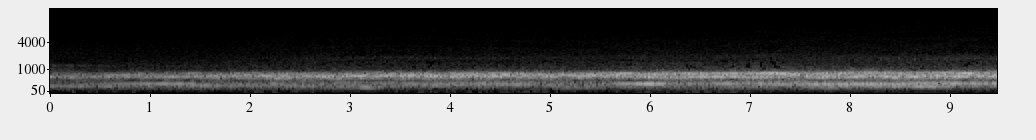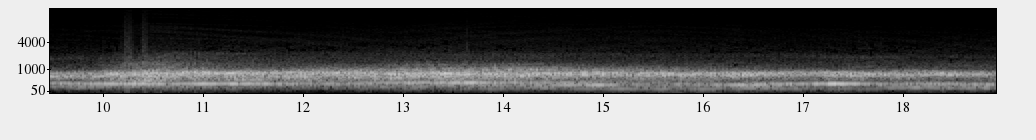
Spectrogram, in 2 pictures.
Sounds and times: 0.0s reverb circuit with self-limiting feedback 18.9s

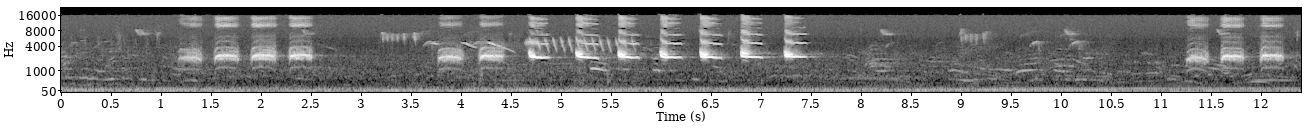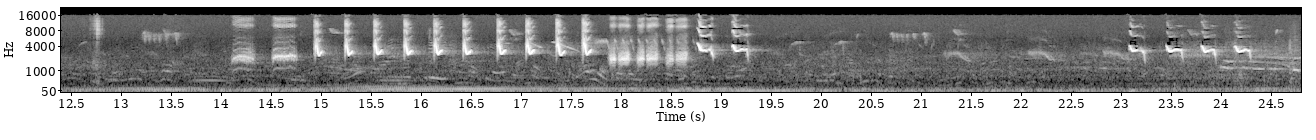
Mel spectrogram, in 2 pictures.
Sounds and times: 0.0s wind 24.8s
0.2s bird 10.4s
3.5s kids 24.8s
11.2s bird 24.8s
12.2s bike 24.8s

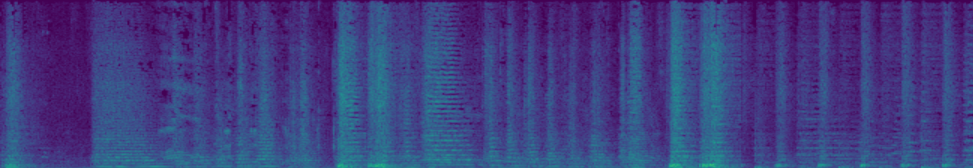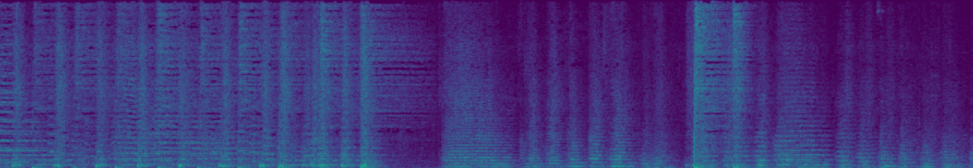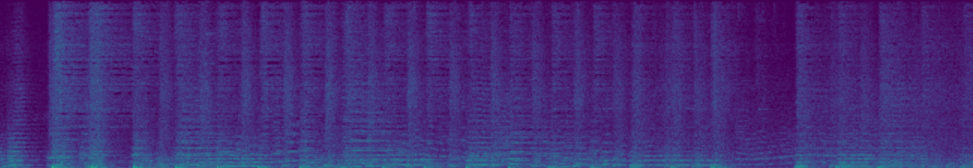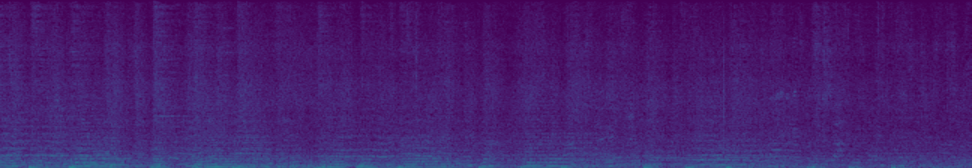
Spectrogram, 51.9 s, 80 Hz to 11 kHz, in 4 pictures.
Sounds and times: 0.0s voices of people in cafe 18.2s
0.0s military marching band 51.8s
26.1s voices of people in cafe 51.8s

